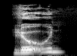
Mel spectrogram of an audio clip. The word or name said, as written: lov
